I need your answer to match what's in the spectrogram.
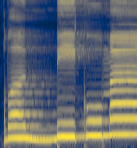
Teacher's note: Sebab ada alif didahului harakat fathah. Cara bacanya dipanjangkan dua harakat. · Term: madobii zohiri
